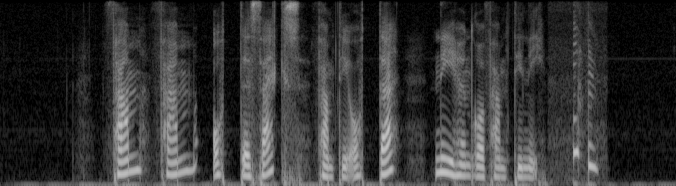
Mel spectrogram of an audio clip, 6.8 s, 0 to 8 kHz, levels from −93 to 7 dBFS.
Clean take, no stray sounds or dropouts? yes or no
no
